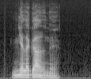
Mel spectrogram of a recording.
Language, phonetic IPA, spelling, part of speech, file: Polish, [ˌɲɛlɛˈɡalnɨ], nielegalny, adjective, Pl-nielegalny.ogg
